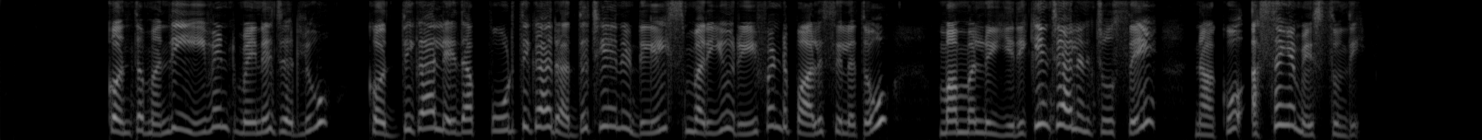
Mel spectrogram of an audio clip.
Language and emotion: Telugu, disgusted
